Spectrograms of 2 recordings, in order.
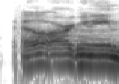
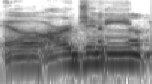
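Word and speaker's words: L-arginine: Largonine, and there's interesting fact, L argonine, there's 277 different ways to pronounce this. So you pick, you can say L arginine, L argonine.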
